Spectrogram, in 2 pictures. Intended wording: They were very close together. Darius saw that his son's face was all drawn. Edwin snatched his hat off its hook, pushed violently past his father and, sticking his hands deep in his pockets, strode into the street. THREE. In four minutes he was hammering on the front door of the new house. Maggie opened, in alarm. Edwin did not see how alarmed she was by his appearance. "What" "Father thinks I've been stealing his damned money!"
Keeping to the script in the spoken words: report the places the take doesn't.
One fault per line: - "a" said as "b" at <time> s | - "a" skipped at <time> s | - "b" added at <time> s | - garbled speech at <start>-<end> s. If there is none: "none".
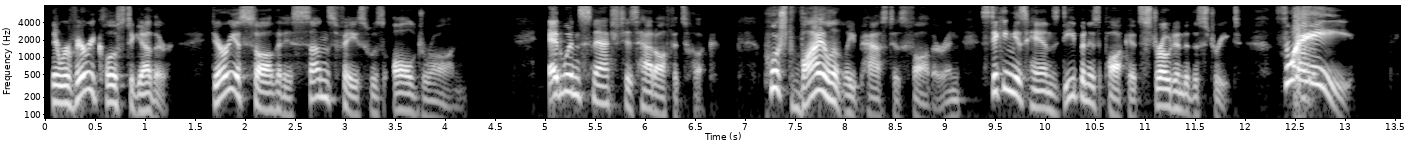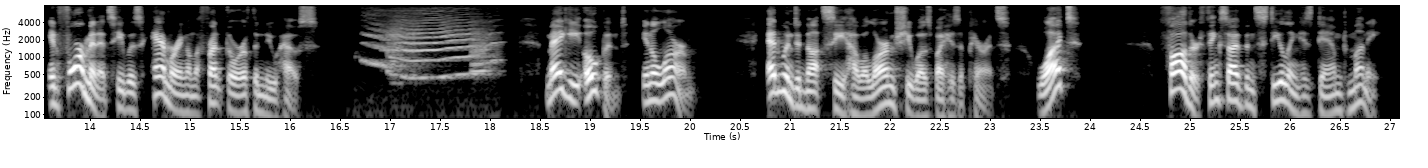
none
